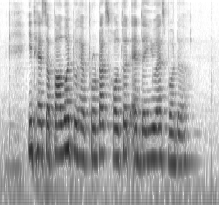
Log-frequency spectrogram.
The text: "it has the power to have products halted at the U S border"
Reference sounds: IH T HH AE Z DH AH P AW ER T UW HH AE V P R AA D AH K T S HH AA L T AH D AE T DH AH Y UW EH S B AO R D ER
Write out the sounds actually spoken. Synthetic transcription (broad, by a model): IH T HH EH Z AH P AW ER T UW HH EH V P R AA D AH K T S HH AA L T AH D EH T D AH Y UW EH S B AO D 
